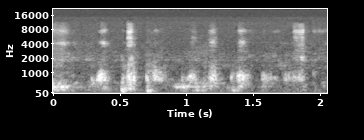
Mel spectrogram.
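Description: Near silence, with a few very faint short ticks.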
